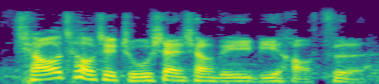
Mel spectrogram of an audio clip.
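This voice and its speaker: Sharp, snide courtier. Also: male voice, mid-range voice, very animated, fast. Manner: sarcastic, fawning. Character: snide male courtier, sneering with false deference. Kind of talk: Chinese costume audio drama acting.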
